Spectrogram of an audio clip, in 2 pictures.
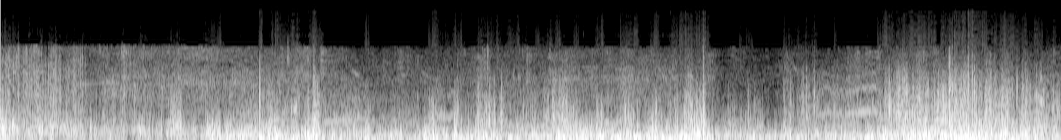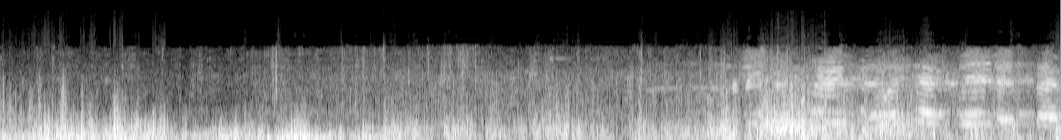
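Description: A horse galloping on a dirt arena during a barrel-racing run, with people's voices coming in near the end.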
